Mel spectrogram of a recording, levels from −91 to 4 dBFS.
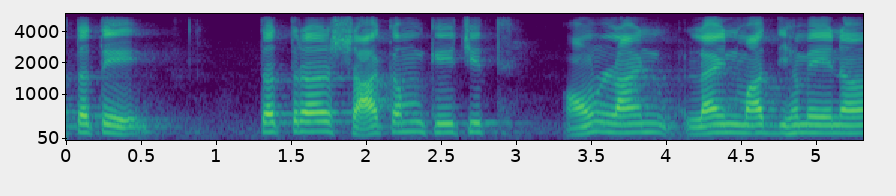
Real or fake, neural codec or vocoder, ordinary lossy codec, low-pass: real; none; none; 5.4 kHz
